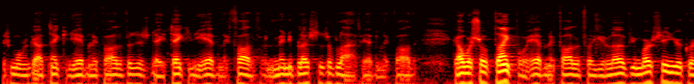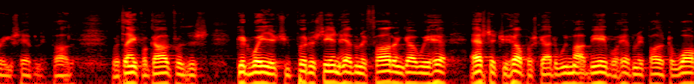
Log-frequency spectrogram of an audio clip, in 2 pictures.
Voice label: Broadcast Prayer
